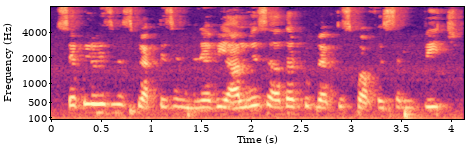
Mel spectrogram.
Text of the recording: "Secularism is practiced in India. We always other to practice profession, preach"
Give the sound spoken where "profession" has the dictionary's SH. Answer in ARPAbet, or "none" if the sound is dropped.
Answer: S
